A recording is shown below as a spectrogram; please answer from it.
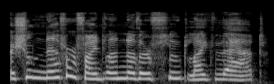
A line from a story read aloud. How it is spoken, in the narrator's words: moaned he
